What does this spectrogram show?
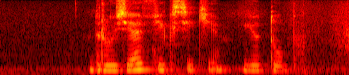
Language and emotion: Russian, neutral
